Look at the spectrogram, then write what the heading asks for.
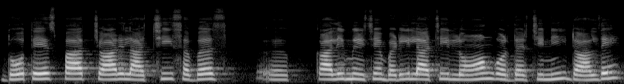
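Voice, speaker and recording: A woman's voice: on the high side, level tone, darkish tone. Woman host talking through a recipe. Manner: plain instructional, unhurried with small restarts. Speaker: cooking channel host. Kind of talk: step-by-step recipe voice-over.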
